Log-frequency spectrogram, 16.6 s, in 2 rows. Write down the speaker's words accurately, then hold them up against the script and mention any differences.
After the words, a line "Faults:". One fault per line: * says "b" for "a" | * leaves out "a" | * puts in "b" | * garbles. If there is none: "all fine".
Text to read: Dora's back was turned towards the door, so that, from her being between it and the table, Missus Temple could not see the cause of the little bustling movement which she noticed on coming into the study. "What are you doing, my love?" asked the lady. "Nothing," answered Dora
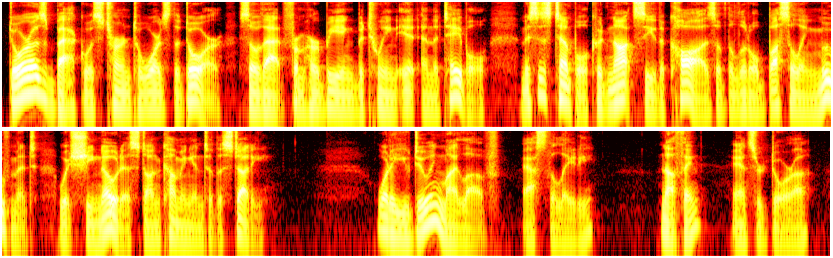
Dora's back was turned towards the door, so that, from her being between it and the table, Missus Temple could not see the cause of the little bustling movement which she noticed on coming into the study. "What are you doing, my love?" asked the lady. "Nothing," answered Dora
Faults:
all fine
